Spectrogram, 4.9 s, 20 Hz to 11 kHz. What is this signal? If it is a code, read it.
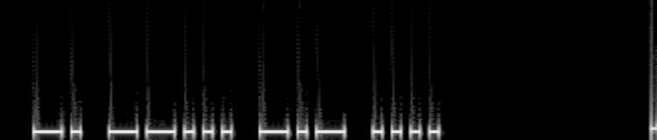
Morse code, heard as a keyed tone, about 17 wpm, 700 Hz. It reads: N7KH
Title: USA Callsign DE Callsign - 4 Characters - 17wpm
